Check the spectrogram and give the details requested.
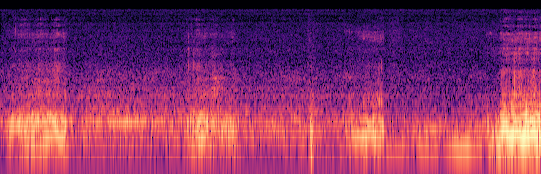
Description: Cute when it's quiet like this. Not so cute when it wakes you up in the middle of the night.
